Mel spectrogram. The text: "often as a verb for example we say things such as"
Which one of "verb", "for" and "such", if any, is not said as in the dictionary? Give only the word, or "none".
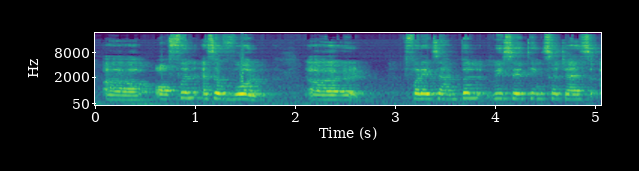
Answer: none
